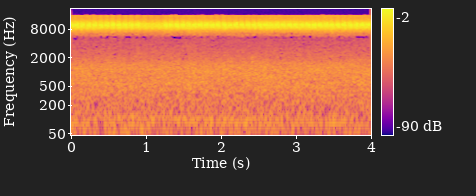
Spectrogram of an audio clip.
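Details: Shrill insect trill, very high and steady, with a slight rapid pulsing texture, heard beside a calm lake with soft hiss below.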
